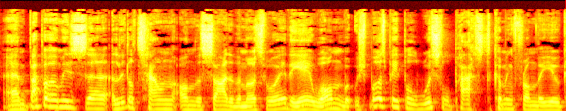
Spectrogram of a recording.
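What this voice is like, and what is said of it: Northeastern English accent. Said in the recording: “my northeastern English accent”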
